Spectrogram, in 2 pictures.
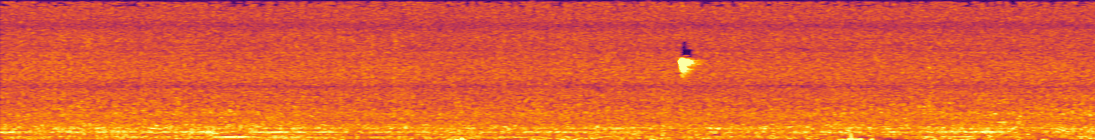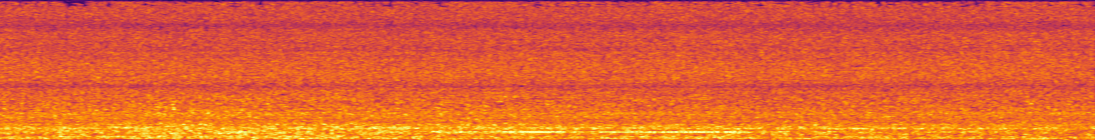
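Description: Faint, steady mechanical background hum, like a fan or a distant engine, with a few soft low thumps.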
